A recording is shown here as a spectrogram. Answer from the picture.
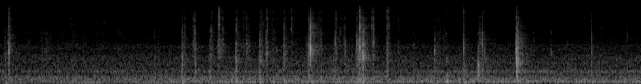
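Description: A deck of tarot cards being shuffled by hand: irregular soft clicks and slaps of the cards, a few sharper ones standing out.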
